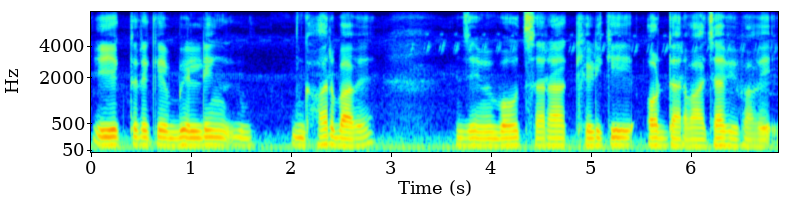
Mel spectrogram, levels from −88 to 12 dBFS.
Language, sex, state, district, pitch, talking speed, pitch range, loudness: Bhojpuri, male, Uttar Pradesh, Gorakhpur, 115 Hz, 120 wpm, 105-120 Hz, -21 LUFS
